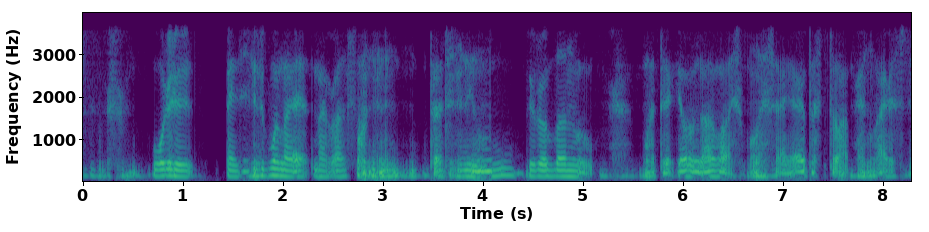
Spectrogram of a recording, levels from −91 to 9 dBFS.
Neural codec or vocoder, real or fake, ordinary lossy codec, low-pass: autoencoder, 44.1 kHz, a latent of 192 numbers a frame, MeloTTS; fake; none; 3.6 kHz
